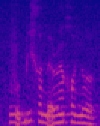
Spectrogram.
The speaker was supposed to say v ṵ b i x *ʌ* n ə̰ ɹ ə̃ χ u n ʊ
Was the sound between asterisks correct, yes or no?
yes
